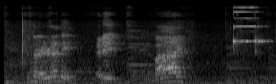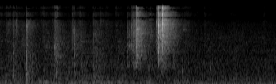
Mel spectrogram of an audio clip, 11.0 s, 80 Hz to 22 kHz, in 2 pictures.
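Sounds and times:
shot timer beep: 0:04.6 - 0:05.5.

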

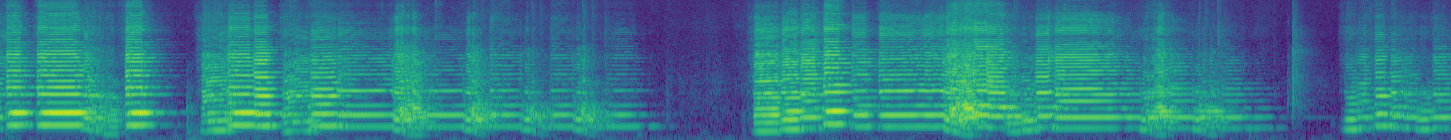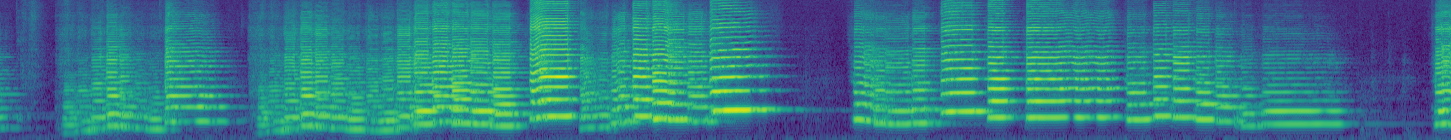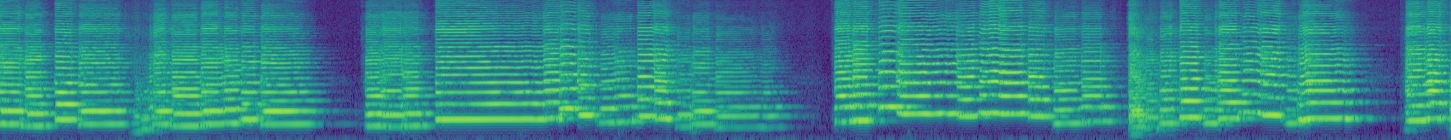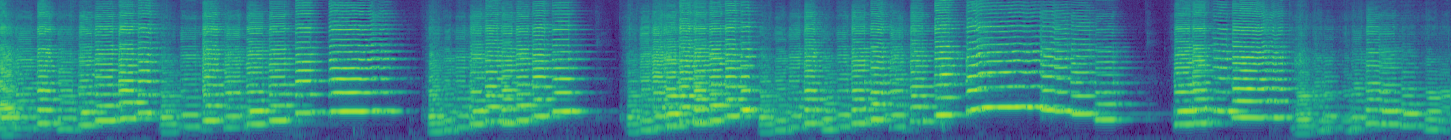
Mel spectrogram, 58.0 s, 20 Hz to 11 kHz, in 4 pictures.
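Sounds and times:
tenor saxophone jazz improvisation: 0:00.0 - 0:58.0.

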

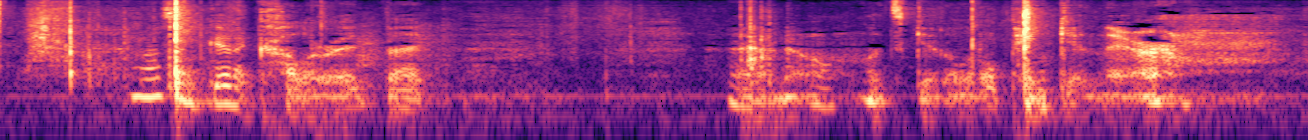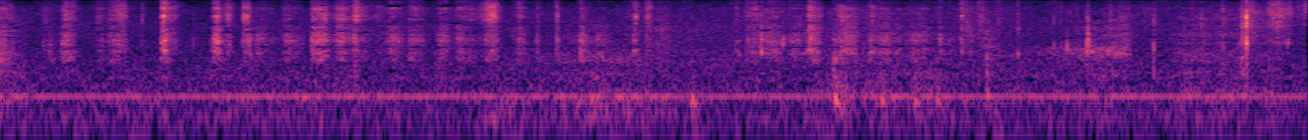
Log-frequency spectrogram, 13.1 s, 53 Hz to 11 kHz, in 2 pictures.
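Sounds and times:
faint steady hum: 0:00.0 - 0:13.0
marker scratching on cardstock: 0:06.8 - 0:11.3.

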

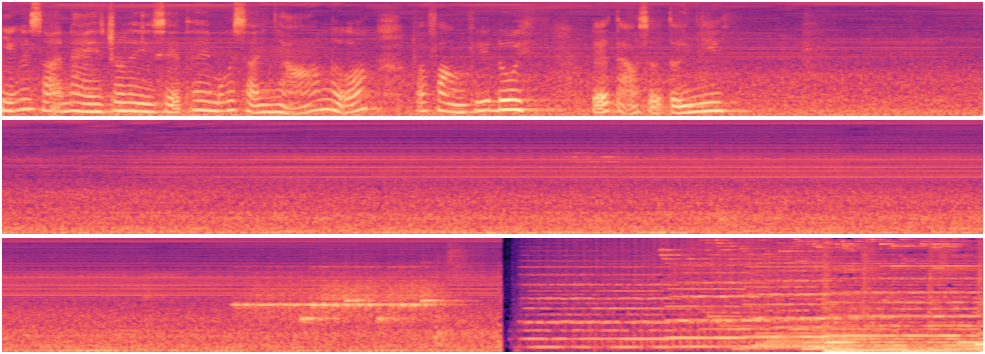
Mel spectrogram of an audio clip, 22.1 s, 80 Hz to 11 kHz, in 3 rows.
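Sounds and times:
tattoo machine humming: 0:00.0 - 0:18.5
music: 0:18.6 - 0:22.0.

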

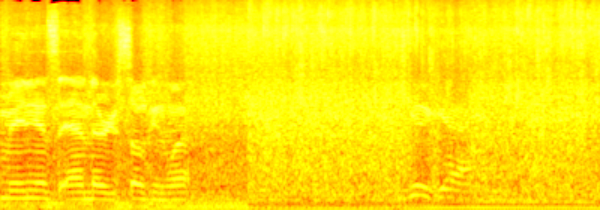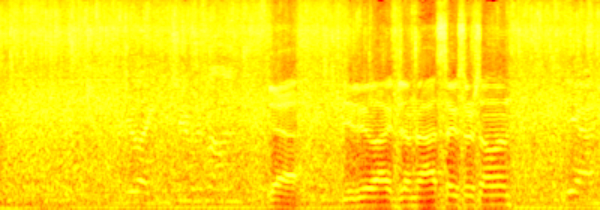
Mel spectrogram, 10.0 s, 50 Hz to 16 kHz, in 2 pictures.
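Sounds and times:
heavy rain: 0:00.0 - 0:10.0
low rumble: 0:00.0 - 0:10.0.

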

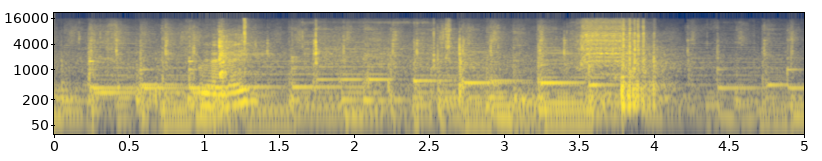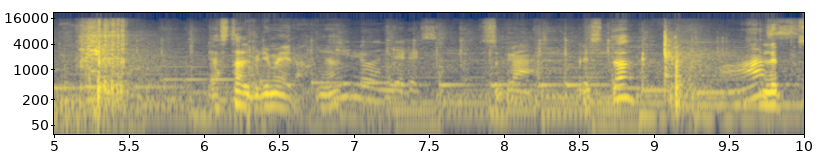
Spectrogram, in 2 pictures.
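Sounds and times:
background music with held notes: 0:00.0 - 0:10.0
cordless drill driving screw into wood: 0:03.4 - 0:04.2, 0:05.2 - 0:05.6.

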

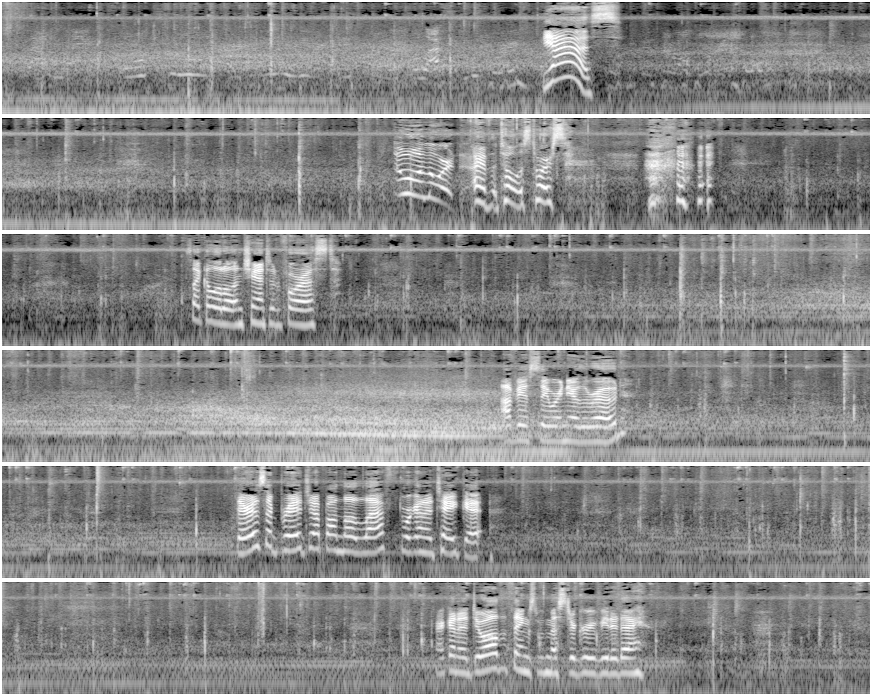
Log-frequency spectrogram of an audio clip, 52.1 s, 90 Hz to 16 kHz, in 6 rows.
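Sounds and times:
hoof clops on dirt: 0:00.0 - 0:52.0
motor vehicle approaching: 0:00.0 - 0:52.0.

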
